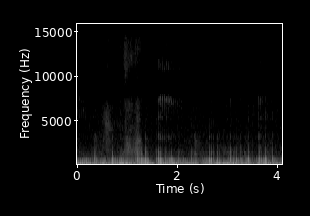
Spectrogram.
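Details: Siamese cat purring at close range, a grainy low rumble broken into short pulses, with brief pauses between breaths across four seconds.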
